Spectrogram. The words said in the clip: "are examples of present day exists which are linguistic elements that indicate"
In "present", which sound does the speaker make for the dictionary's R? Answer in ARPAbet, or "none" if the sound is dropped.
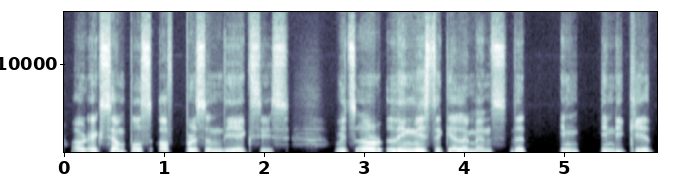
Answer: none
